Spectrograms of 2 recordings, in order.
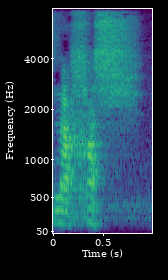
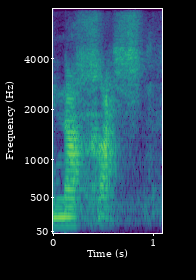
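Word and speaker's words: Nachash: And a Hebrew brother had to give me the correct pronunciation of the word. It's Nahash. Nahash. Yeah, I see y'all laughing at me. Nahash.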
